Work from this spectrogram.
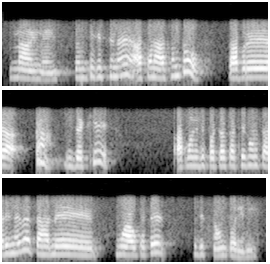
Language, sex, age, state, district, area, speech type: Odia, female, 30-45, Odisha, Sambalpur, rural, conversation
